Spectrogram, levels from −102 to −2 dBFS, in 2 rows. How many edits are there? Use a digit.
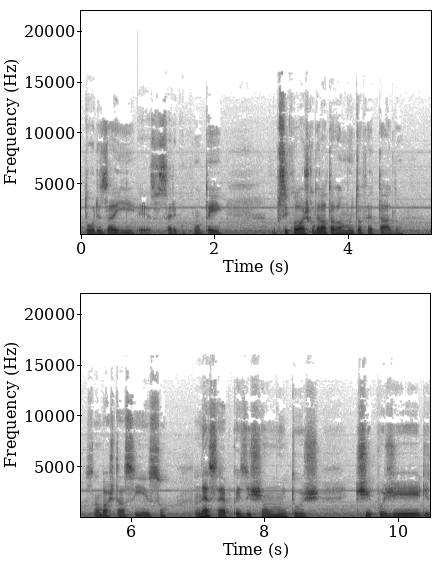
0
